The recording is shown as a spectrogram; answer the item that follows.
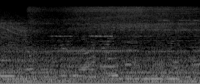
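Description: Experimental electronic synthesizer music: a set of sustained drone tones held over a dense, noisy texture.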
